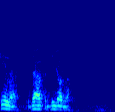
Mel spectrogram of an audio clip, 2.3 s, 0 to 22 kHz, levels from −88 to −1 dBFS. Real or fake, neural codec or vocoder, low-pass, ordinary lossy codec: fake; codec, 16 kHz, 4 kbps, FunCodec, trained on LibriTTS, 50 frames a second; 3.6 kHz; MP3, 16 kbps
